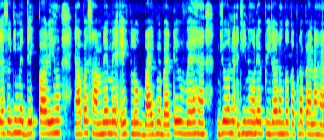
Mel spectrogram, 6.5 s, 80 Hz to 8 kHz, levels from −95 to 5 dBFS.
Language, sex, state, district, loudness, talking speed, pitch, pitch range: Hindi, female, Bihar, Katihar, -14 LUFS, 250 wpm, 235 Hz, 225-240 Hz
